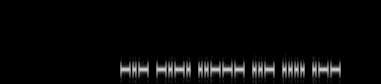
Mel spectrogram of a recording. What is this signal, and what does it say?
Morse code, heard as a keyed tone, about 40 wpm, 700 Hz. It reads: KC2UHW
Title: USA Call Signs - 2x Character Spacing - 40wpm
